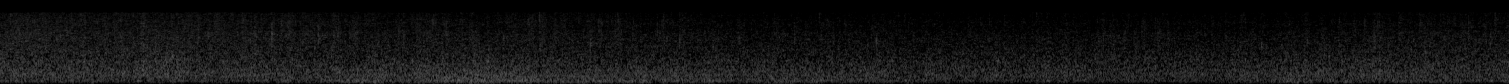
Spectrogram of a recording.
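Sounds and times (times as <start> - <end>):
rain on wet surface: 0.0 - 15.0.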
